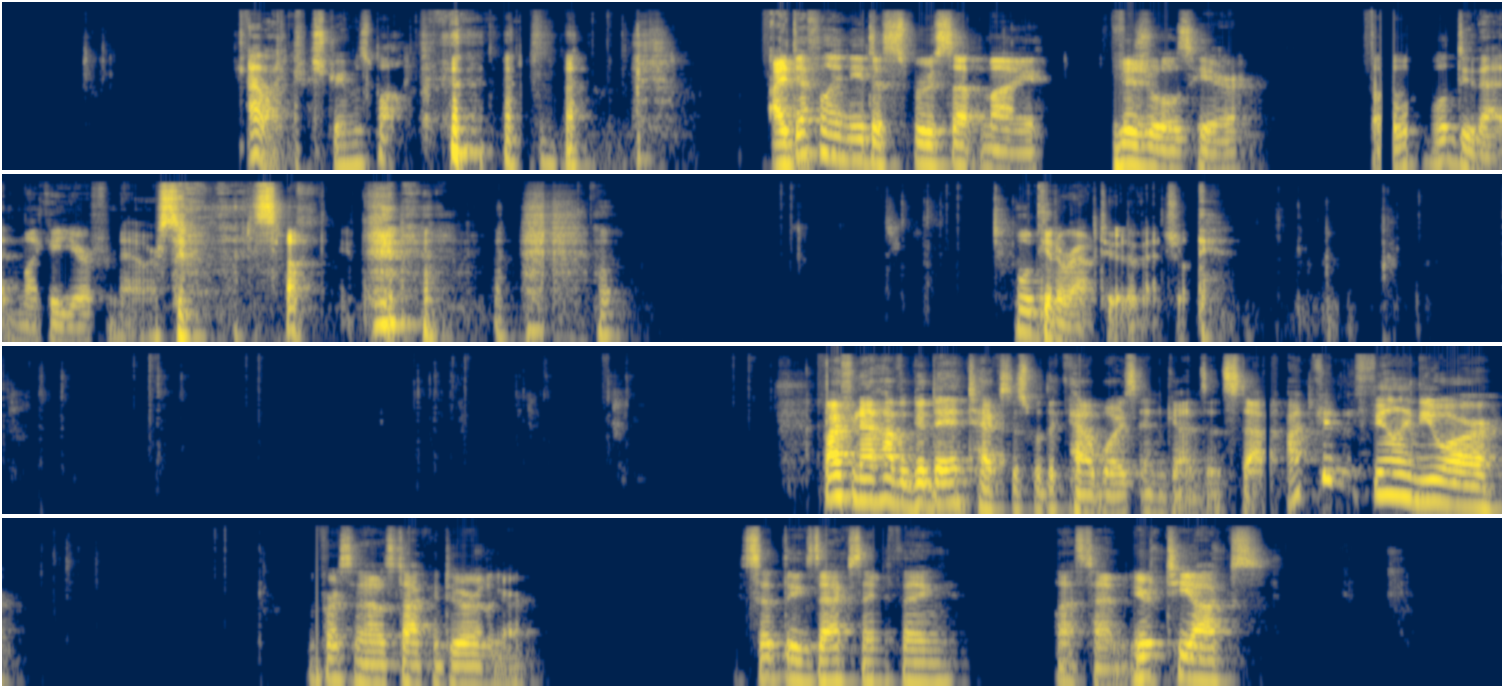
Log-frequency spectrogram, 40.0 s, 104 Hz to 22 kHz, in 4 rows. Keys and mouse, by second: 2.5 shift+d, 3.1 g, 4.0 e, 5.5 click, 11.5 g, 15.7 l, 16.0 p, 16.4 Tab, 17.1 Tab, 17.5 KP_3, 19.8 a, 20.1 r, 20.9 g, 21.9 click, 22.1 click, 22.7 ctrl+r, 28.6 x, 29.6-31.5 middle drag, 31.6-40.0 drag.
